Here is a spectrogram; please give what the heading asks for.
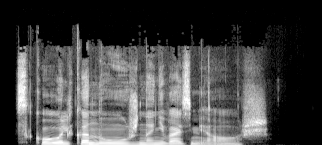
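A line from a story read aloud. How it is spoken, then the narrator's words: Bitter sigh. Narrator (Russian): вздохнул в виде горечности ребят Ильсор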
